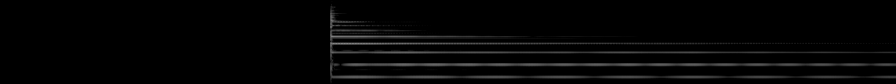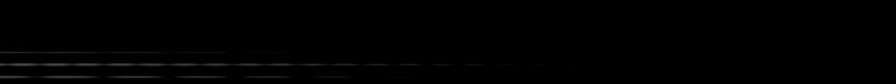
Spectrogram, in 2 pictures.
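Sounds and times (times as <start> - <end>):
meditation bell ringing at the close of a meditation: 3.3 - 9.0.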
